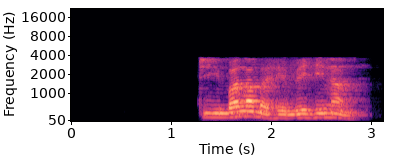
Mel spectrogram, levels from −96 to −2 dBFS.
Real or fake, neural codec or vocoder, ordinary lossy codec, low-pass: real; none; AAC, 16 kbps; 3.6 kHz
